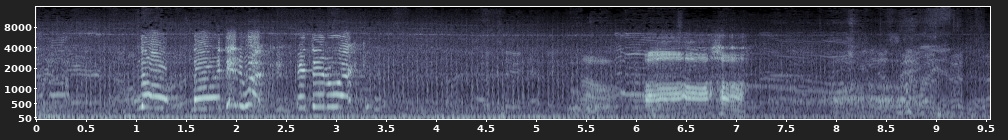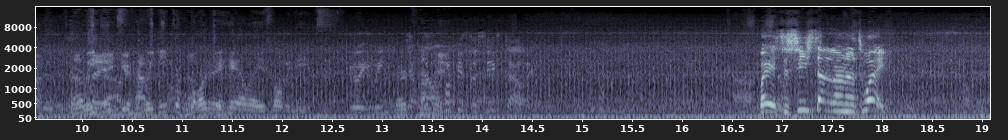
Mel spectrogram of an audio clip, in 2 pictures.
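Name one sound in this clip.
A man shouts loudly over a microphone.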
